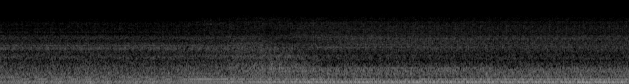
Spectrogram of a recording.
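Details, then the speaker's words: Honda CR-V after a new fuel pump and fuel filter, fuel pressure believed to be about 30 PSI: uneven, lumpy idle with a loose pulsing beat near four per second and a hunting note; misfire persists, cause not yet known. "I'm a little lost again. I'm gonna throw the vacuum back on there and the vacuum gauge, see where it's at, but it's acting weird still."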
